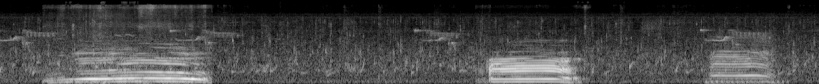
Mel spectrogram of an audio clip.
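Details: Countryside cattle walking out in a herd of dozens toward a green valley in the morning; a long, deep, rich moo followed by two shorter lowing calls, over soft background birdsong.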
